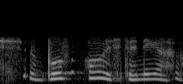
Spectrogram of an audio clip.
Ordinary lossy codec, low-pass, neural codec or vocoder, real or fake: none; 3.6 kHz; none; real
